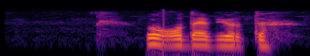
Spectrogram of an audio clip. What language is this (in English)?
Uzbek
